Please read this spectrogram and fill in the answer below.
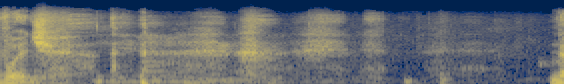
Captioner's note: laughter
